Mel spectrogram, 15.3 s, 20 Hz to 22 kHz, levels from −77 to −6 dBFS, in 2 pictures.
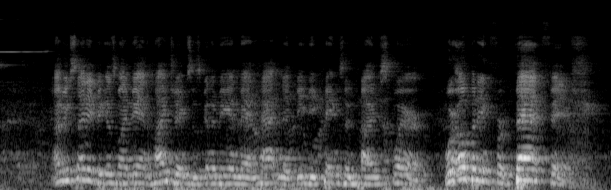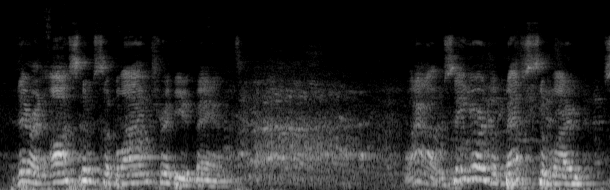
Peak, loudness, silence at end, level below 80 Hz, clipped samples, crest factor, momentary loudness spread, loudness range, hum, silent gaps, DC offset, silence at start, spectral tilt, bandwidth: -4 dBFS; -27 LUFS; 0 s; -44 dBFS; under 0.1%; 22 dB; 16 LU; 8 LU; none; none; under 0.1%; 0 s; -6.5 dB/octave; 14 kHz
